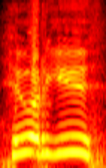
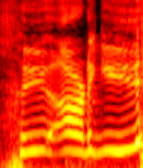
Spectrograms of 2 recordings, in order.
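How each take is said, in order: First: Loud shout, pitched up. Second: Put-on high, loud Russian German accent, trying it out; first stab at a Russian German accent. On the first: Acted. GM's stranger shouts at the party, loud shout. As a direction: bellow the question at the strangers. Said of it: "He just kinda shouts out". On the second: GM voicing a blue-skinned stranger, high loud Russian German accent. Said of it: "do a Russian German accent".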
